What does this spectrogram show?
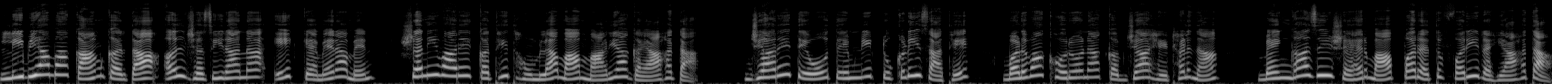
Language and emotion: Gujarati, neutral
